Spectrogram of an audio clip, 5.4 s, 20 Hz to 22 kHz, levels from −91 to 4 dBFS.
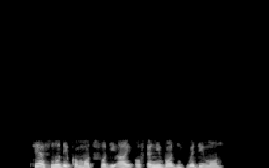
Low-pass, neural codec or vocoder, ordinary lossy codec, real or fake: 3.6 kHz; codec, 16 kHz, 16 kbps, FreqCodec, larger model; none; fake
